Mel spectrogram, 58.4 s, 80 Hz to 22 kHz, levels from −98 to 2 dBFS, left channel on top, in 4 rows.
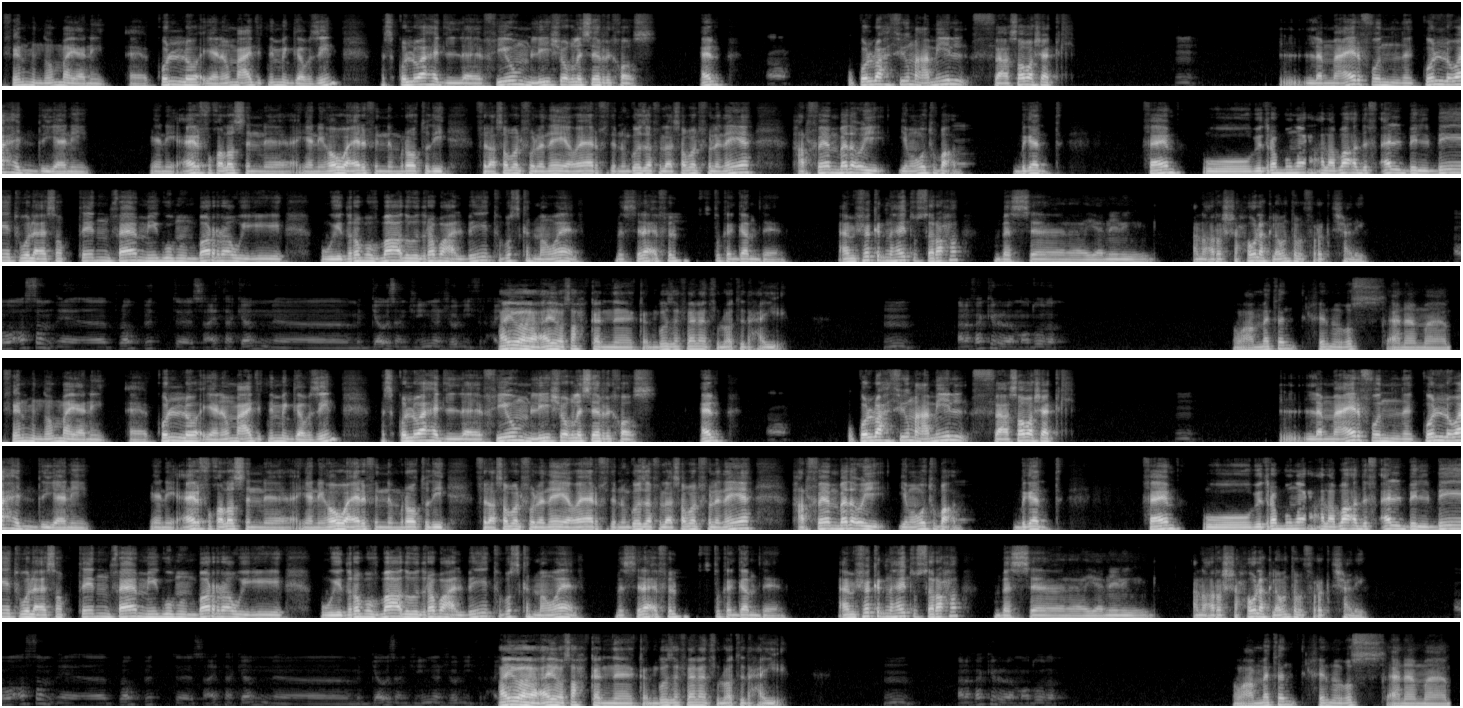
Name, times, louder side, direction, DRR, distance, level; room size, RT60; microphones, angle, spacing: voice 1, 0.0-6.5 7.0-7.2 8.6-10.6 12.8-15.4 16.1-24.1 24.7-25.1 26.0-34.9 35.3-36.0 36.3-37.0 37.5-38.8 39.1-40.7 41.1-42.8 48.7-51.6 56.1-58.3, right 2 dB, 20° right, 0.4 m, -24 dB
voice 2, 27.2-27.8 35.8-36.0 43.7-49.0 52.6-52.9 53.3-54.4, left 3 dB, 50° left, 8.0 m, -57 dB
head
